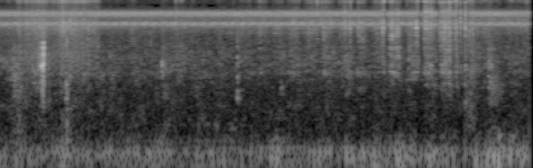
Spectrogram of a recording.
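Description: Split-bamboo slats and plastic tying strap being handled, giving light clicks and rustles: a sharp click about half a second in, and a cluster of small scrapes and clicks about four seconds in. Insects keep up a steady high-pitched trill underneath.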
